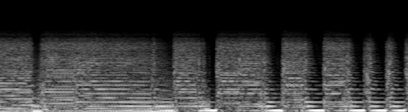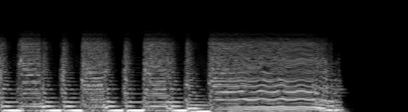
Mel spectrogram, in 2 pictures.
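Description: A heavily distorted electric guitar played through an amplifier on its Brown mode, with more distortion and volume turned up, plays a loud, crunchy riff with rhythmic chugging chords and short gaps between strums, ending abruptly with a brief ring-out, no voices present.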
